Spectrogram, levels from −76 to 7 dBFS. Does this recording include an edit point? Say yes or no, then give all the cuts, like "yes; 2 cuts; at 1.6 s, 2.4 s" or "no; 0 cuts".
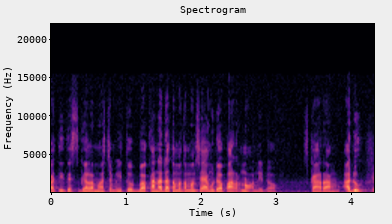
no; 0 cuts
